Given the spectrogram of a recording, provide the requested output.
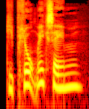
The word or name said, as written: diplomeksamen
